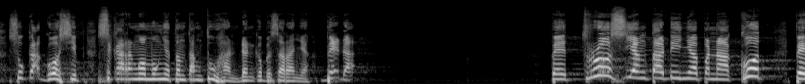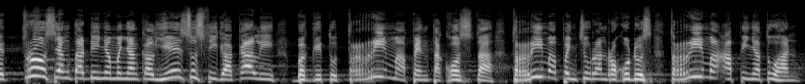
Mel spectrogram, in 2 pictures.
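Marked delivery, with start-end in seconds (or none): 5.5-16.0 loud, high, driving sermon delivery; fervent preaching. Real, not acted. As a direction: build it phrase by phrase at full force. Preaches at full force. (berkhotbah berapi-api dengan suara lantang)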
